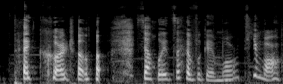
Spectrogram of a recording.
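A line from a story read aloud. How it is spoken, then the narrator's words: Bursting into laughter. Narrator (Chinese): 他忍不住笑的喷出来，说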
